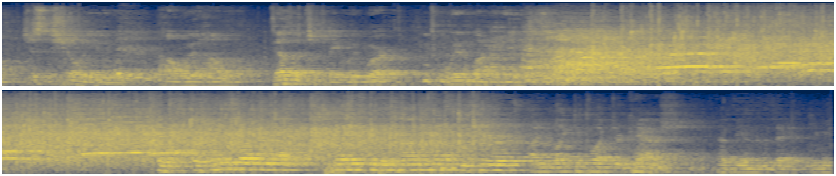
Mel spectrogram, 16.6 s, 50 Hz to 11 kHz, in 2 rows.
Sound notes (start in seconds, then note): 5.2 laughter and applause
